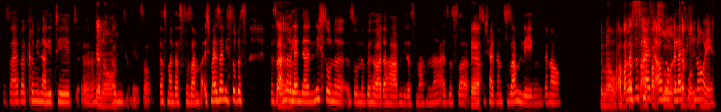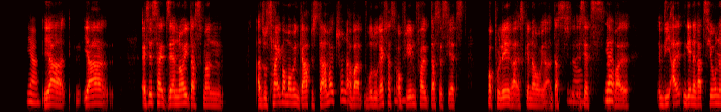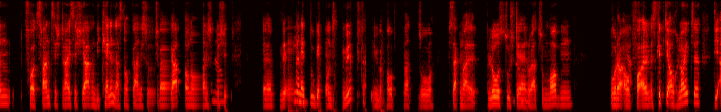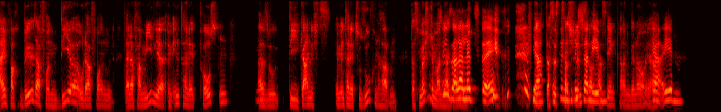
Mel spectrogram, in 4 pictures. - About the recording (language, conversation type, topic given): German, unstructured, Wie kann man effektiver gegen Hass im Internet vorgehen?
- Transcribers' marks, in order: other background noise; laughing while speaking: "Ja"; chuckle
